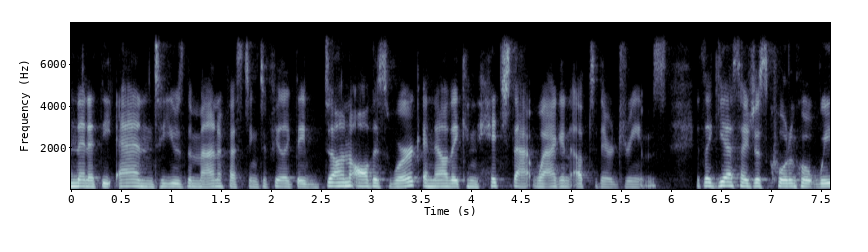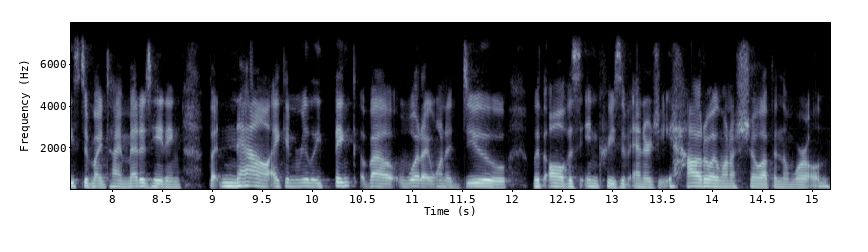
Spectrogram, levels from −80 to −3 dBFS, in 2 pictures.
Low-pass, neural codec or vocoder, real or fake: 7.2 kHz; none; real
